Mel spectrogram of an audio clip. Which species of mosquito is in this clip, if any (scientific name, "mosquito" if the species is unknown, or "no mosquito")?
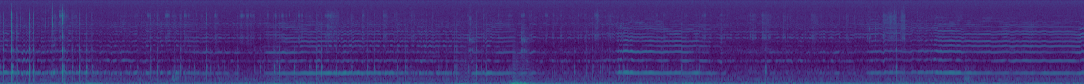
Culex quinquefasciatus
